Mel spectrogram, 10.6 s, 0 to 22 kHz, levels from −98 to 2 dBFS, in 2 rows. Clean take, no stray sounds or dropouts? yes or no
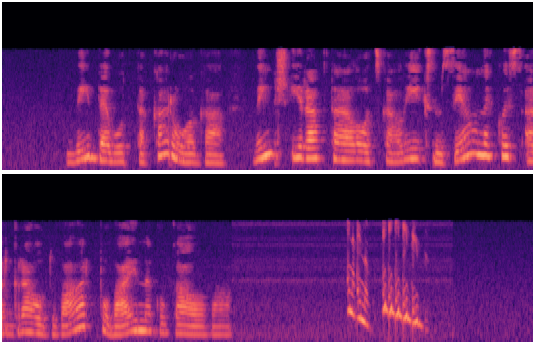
no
